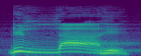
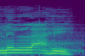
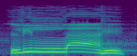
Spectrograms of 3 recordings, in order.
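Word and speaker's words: لله: Kemudian lillahi, bukan lillahi, didahului kasroh lillahi.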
